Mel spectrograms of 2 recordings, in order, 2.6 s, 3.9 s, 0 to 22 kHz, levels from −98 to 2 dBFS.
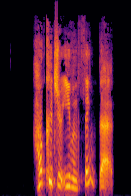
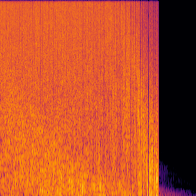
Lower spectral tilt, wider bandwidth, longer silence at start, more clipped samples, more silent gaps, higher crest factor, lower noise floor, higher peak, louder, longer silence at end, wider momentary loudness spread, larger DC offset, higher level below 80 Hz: about the same, -2.5 dB/octave vs -1.5 dB/octave; second, 16 kHz vs over 20 kHz; first, 0.7 s vs 0 s; neither; neither; about the same, 16 dB vs 12 dB; first, -77 dBFS vs -65 dBFS; about the same, 0 dBFS vs 0 dBFS; second, -12 LUFS vs -8 LUFS; second, 0.4 s vs 0.75 s; first, 9 LU vs 3 LU; second, under 0.1% vs 0.9%; second, -56 dBFS vs -28 dBFS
